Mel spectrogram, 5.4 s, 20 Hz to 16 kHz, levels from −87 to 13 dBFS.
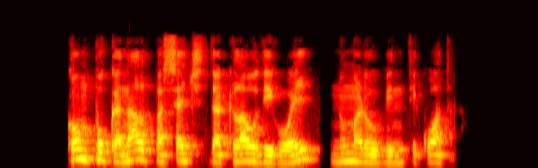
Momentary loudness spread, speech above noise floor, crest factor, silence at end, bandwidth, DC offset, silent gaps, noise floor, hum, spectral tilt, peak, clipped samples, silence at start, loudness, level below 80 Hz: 9 LU; over 74 dB; 18 dB; 0.85 s; 8 kHz; under 0.1%; none; under -90 dBFS; none; -6 dB/octave; 0 dBFS; under 0.1%; 0.7 s; -17 LUFS; -54 dBFS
